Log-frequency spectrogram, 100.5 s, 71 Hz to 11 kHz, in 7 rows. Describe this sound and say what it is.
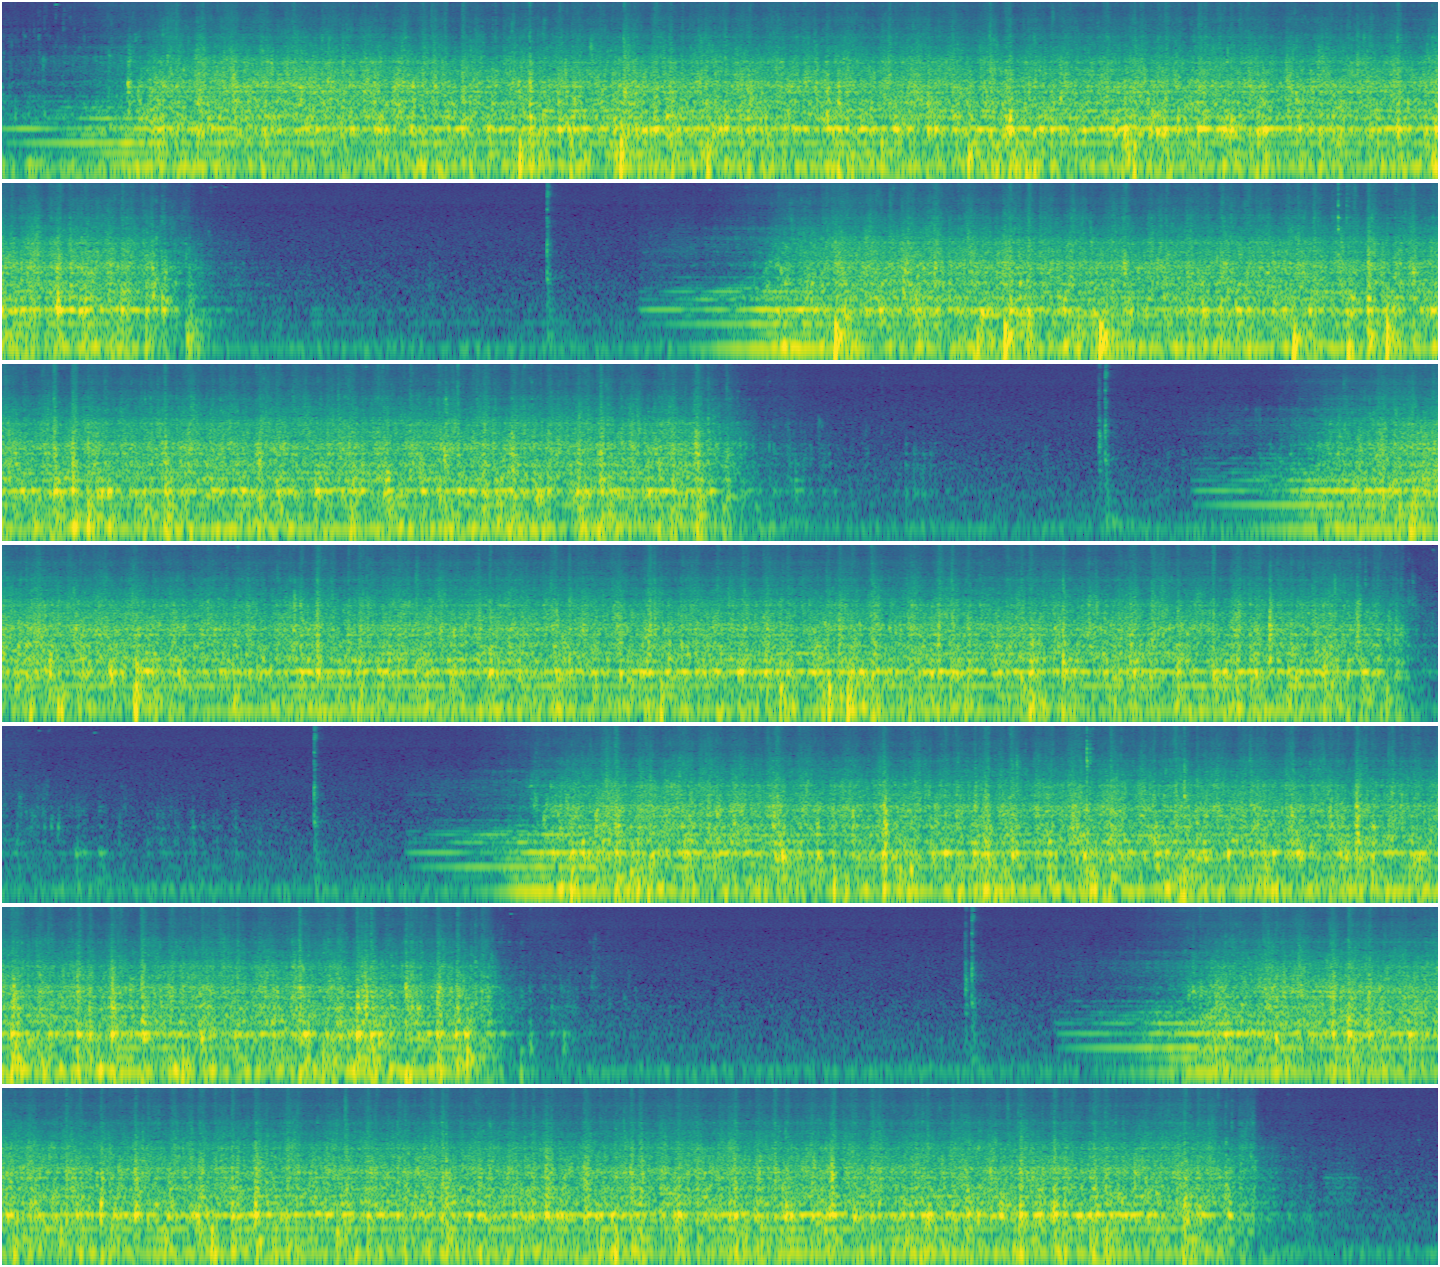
washing machine washing 1
machine, washing, 1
